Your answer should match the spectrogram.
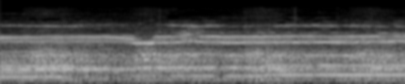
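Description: Background music: a melody of held notes that step from one pitch to the next.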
